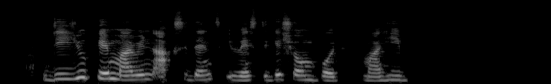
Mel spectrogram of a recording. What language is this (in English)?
Nigerian Pidgin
